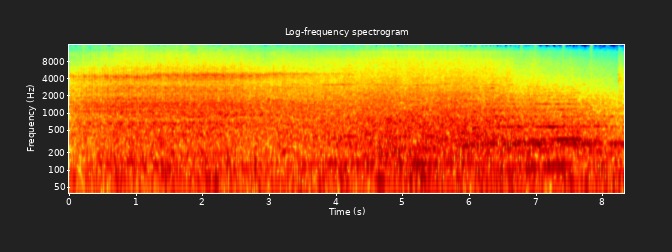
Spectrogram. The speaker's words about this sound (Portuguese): Ou o barulho dos ônibus, carros, trens.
